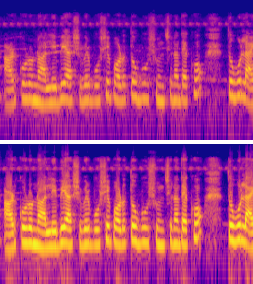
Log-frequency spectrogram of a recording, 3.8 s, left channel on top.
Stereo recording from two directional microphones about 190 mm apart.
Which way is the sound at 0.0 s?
50° right (ahead or behind).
